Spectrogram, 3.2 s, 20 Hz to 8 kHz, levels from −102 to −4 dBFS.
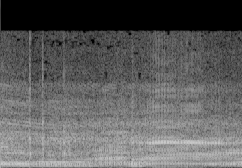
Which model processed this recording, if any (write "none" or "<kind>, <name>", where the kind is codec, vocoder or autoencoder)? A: none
